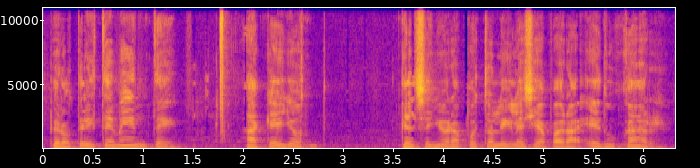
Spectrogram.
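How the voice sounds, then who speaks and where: A guest theologian, male, talks reflectively in a conversational interview, repeatedly restarting sentences and repeating words. His voice is fairly high and a little mellow, and he never hurries.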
